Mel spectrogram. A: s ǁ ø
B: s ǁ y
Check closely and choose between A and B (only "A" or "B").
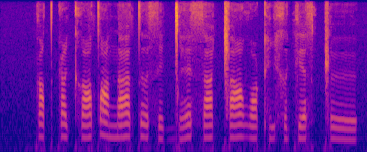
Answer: A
